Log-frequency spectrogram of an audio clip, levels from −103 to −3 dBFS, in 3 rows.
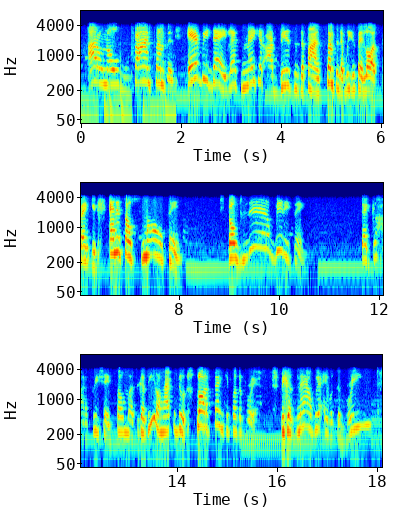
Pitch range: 190-275 Hz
